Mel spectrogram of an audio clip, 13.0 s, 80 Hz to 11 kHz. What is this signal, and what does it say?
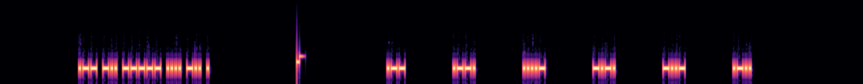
Morse code, heard as a keyed tone, about 40 wpm, spaced as for 17 wpm, 700 Hz. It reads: WD0HDE WP4CXL
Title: USA Call Signs - 6 Characters - 8x Character Spacing - 40wpm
